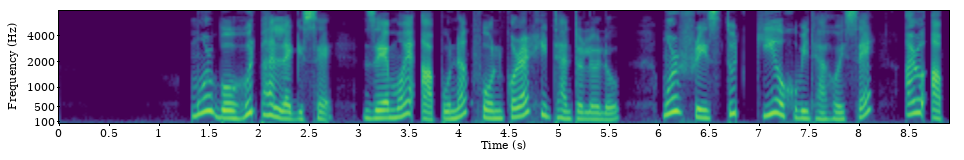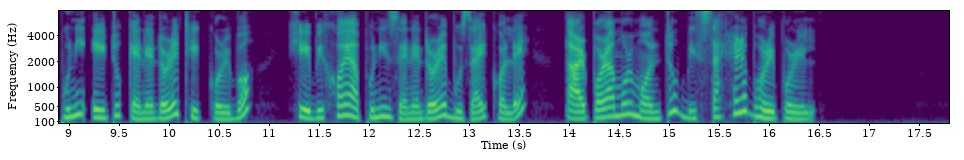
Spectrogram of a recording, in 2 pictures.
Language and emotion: Assamese, happy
